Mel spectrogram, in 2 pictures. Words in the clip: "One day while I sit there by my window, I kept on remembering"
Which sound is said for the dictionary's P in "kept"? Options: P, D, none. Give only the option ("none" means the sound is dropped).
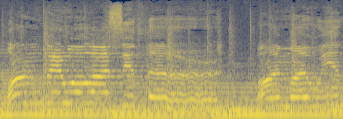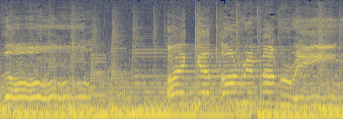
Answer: none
